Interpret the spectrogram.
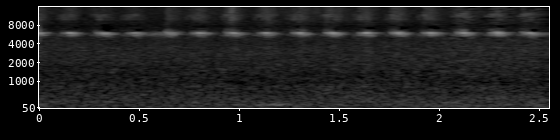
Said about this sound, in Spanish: Y suena un grillo. Es que él quiere opinar también.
